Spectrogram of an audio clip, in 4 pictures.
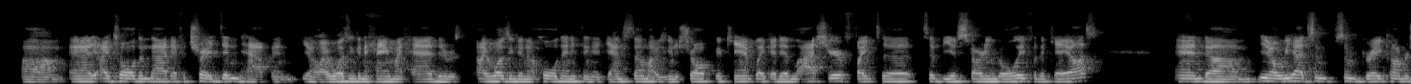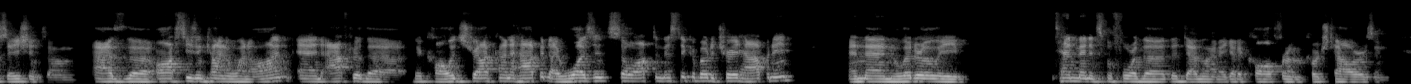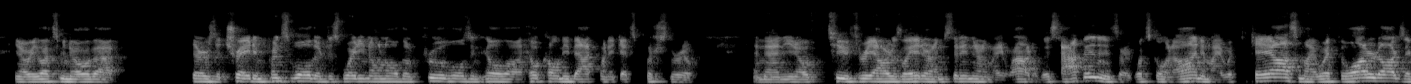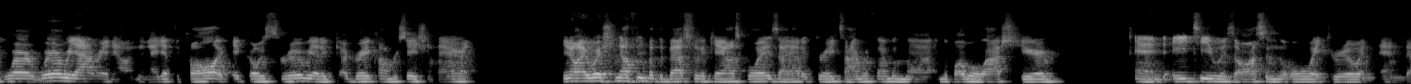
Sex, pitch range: male, 120-140 Hz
